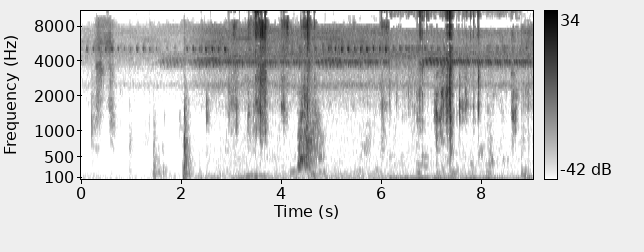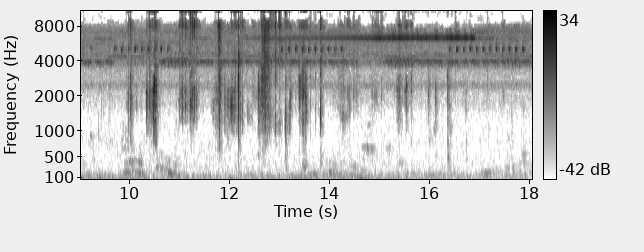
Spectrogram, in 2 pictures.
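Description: A cat chewing capelin fish, with irregular short crunching clicks, over steady pulsing chirps of crickets.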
